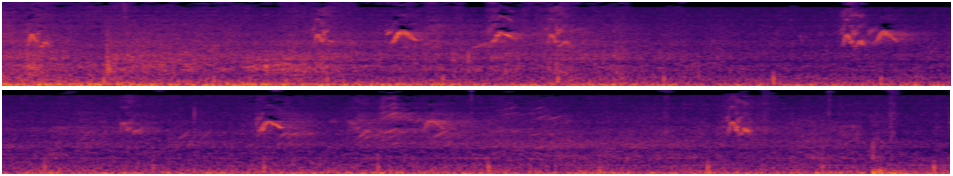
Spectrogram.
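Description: Small birds chirping in short, sharp calls, several times a second in clusters, over a low rumble that eases after about three seconds.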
